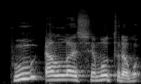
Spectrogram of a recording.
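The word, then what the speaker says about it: ואלה שמות: 넘어가는데요이 부분이 좀 중요합니다 제가 앞서 히브리어에서 출애굽기를 부엘라세모트라고 읽었습니다 vll shmote 뭐 그냥 한글로 써볼게요 그리고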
